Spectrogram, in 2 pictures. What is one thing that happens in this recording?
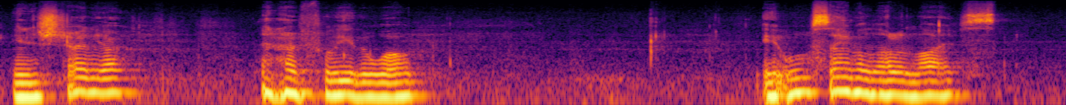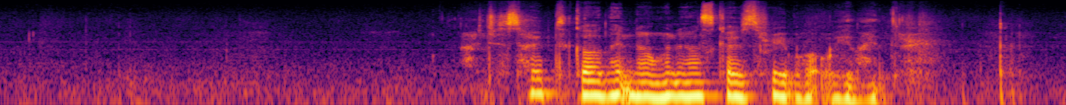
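A woman speaks in a tearful, trembling voice close to a microphone.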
